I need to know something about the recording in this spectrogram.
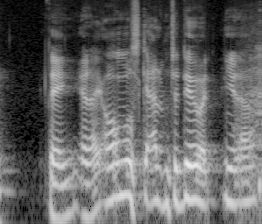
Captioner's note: laughter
